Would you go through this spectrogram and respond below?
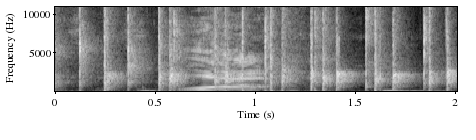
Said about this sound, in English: Yeah, guys, a round of applause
